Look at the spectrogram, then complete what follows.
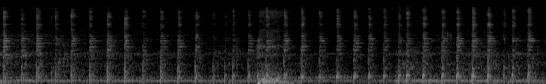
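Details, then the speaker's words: Super XL two-stroke moped after engine rebuild with new crank, clutch kit, clutch shoes and bearings: light even putter at steady idle, earlier noise gone; normal idle, crank confirmed as the original fault. "First வந்த அந்த sound இப்ப எதுவுமே இல்ல அப்போ crank தான் கம்ப்ளைன்ட்ன்றத நம்ம confirm பண்ணிட்டோம்"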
